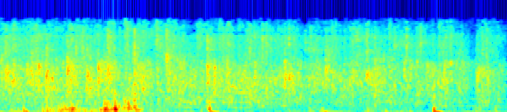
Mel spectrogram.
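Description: A church audience applauds to welcome a guest pastor for a Sunday service, giving sustained, fairly loud clapping that continues steadily throughout.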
